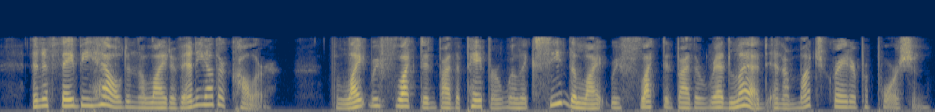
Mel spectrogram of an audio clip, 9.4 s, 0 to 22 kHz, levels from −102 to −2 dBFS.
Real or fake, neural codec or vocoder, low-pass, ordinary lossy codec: real; none; 5.4 kHz; MP3, 32 kbps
